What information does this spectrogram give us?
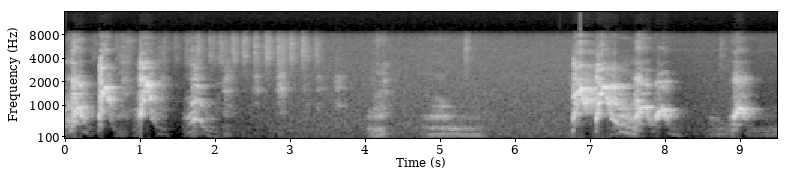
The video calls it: Miniature Schnauzer Barking Sounds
